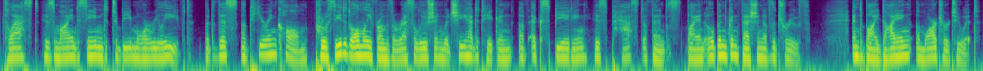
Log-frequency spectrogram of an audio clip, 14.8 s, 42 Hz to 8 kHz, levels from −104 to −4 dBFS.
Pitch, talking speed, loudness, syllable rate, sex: 115 Hz, 165 wpm, -20 LUFS, 4.6 syllables/s, male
